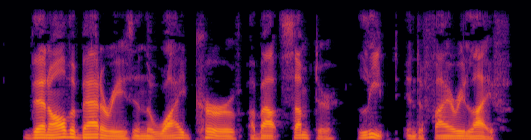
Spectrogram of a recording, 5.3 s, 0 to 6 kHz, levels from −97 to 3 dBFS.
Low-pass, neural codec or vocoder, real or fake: 5.4 kHz; none; real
